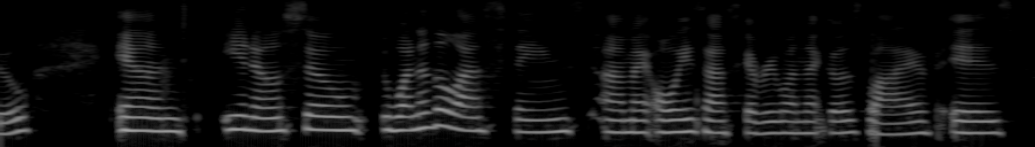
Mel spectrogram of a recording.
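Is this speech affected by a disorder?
No.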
